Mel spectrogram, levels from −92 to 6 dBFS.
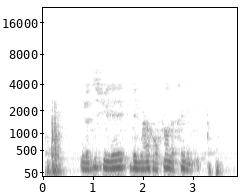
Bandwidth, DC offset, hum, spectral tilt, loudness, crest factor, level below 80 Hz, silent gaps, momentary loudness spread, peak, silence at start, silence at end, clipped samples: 4.8 kHz; under 0.1%; none; -10.5 dB/octave; -45 LUFS; 14 dB; -62 dBFS; none; 17 LU; -32 dBFS; 0.05 s; 0.35 s; under 0.1%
